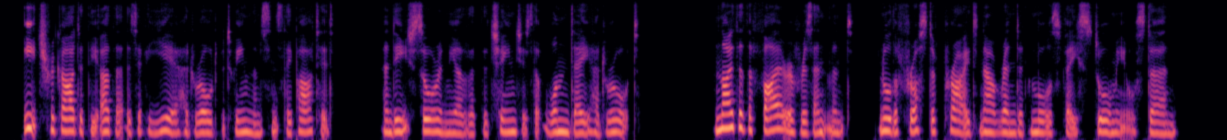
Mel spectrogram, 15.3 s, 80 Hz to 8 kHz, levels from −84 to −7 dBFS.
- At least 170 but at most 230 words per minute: Yes, average, 175 wpm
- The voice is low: No, high, 200 Hz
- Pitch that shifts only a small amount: Yes, narrow, 2.2 semitones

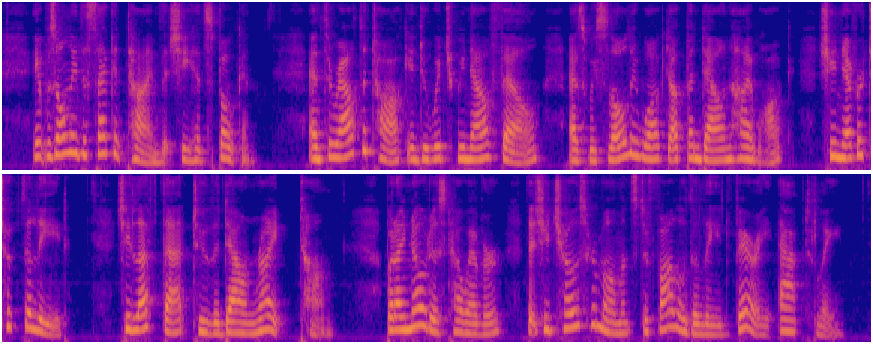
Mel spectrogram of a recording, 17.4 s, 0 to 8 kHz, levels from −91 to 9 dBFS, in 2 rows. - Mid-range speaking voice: No, high, 210 Hz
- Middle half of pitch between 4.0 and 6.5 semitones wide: Yes, average, 4.7 semitones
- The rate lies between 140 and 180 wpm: No, average, 190 wpm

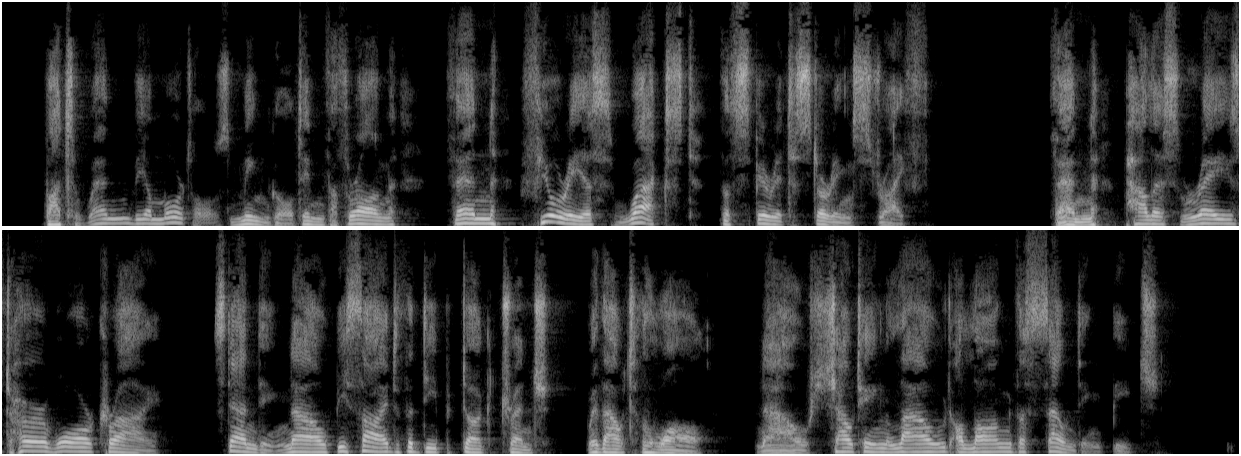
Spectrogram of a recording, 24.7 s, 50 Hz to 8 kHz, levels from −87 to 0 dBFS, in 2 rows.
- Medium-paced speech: No, slow, 90 wpm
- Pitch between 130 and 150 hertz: Yes, low, 135 Hz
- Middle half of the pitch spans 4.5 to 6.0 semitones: Yes, average, 5.0 semitones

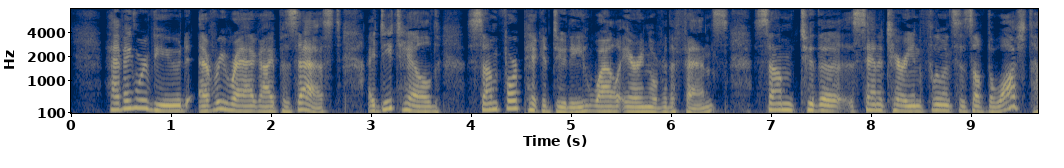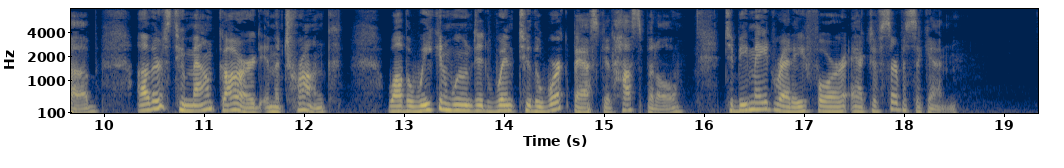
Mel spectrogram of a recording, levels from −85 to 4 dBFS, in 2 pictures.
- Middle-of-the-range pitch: Yes, medium, 145 Hz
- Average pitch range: Yes, average, 4.4 semitones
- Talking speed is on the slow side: No, average, 160 wpm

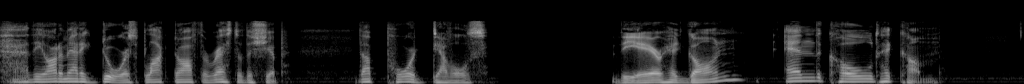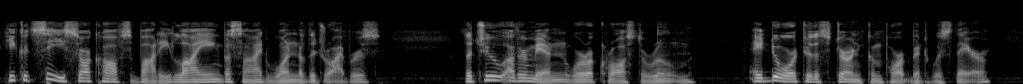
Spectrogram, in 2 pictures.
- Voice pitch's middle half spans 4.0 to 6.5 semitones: Yes, average, 5.0 semitones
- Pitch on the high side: No, low, 110 Hz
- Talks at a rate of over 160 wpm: No, average, 145 wpm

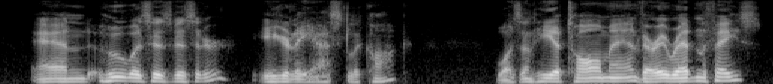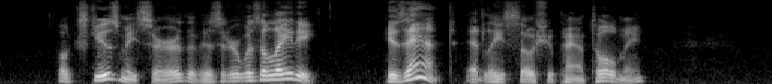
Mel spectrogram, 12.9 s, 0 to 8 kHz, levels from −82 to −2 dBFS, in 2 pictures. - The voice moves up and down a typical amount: Yes, average, 3.9 semitones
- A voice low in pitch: Yes, low, 110 Hz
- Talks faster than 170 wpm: No, average, 165 wpm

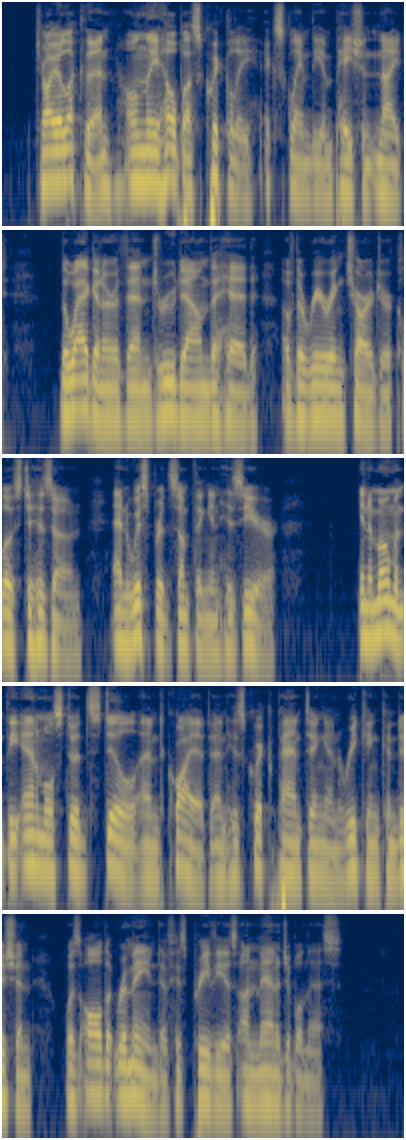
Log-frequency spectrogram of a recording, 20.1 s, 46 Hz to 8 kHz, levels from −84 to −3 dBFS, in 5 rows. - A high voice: No, low, 105 Hz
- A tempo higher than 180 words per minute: No, average, 170 wpm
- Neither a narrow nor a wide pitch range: Yes, average, 3.2 semitones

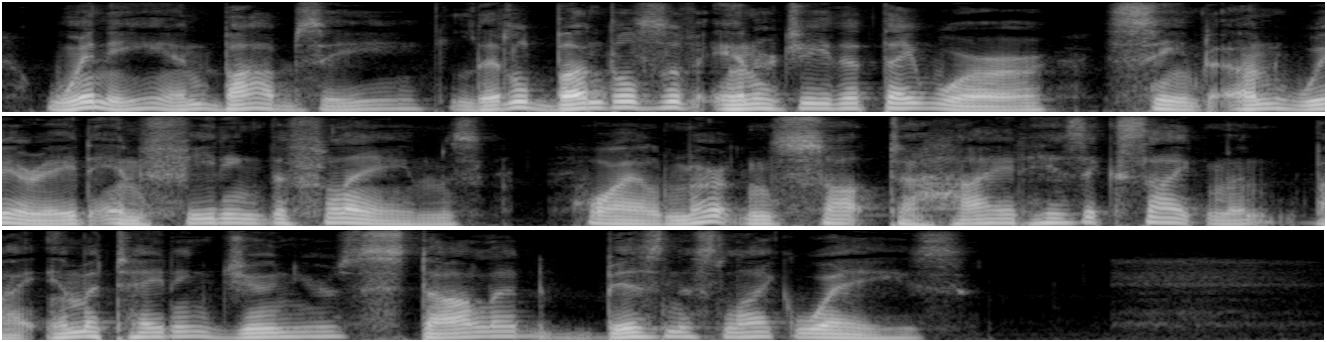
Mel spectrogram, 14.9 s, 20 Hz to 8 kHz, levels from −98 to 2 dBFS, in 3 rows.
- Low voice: Yes, low, 110 Hz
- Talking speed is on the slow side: Yes, slow, 120 wpm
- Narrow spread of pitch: No, average, 4.3 semitones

